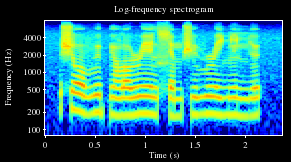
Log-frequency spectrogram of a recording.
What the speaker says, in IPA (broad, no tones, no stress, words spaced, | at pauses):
ʃɔ vʏpʲɔ̃lˠo ɹelɬɛmʃyvɹe ʎə̃ɲø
